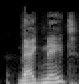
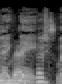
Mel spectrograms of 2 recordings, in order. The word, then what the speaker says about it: magnate: Do you pronounce this differently? – Magnate? – You say magnate, like potentate.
